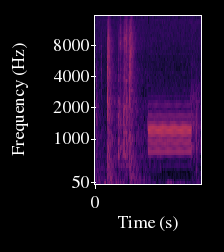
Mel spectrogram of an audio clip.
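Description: A short, steady electronic buzzer-like tone, held for just under a second, starting about halfway in and cutting off abruptly. Before it there are faint voice sounds.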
